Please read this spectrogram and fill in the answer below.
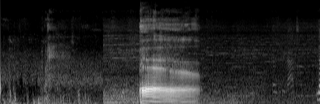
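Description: One loud, sustained belch of about a second, with quieter talk and background music around it; burping.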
